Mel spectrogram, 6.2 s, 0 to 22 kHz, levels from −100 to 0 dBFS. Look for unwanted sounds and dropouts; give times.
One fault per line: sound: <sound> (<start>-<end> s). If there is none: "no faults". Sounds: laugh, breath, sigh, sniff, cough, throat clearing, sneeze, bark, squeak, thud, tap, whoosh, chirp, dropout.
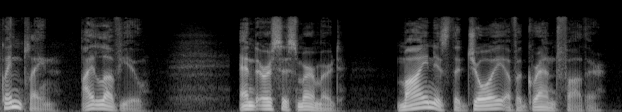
no faults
